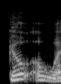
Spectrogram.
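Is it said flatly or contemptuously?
contemptuously. It is said with scornful contempt.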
